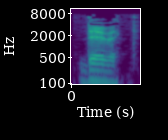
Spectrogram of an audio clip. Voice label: 9 Croatian

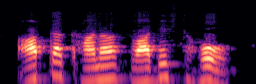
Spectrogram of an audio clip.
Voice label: bon appetit, hindi

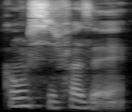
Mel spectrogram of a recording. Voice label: happy new year shanghainese; 恭喜发财; Chinese (Shanghainese)

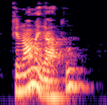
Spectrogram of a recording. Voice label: name, Venetian; Che nòme gatu?

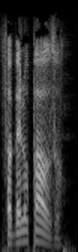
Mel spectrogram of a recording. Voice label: long time no see, occitan

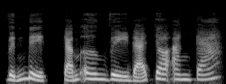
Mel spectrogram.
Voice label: so long, Vietnamese

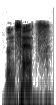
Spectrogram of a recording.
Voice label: where from, occitan

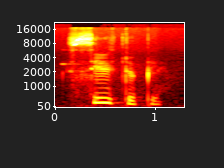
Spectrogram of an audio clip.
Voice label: please, Lingala

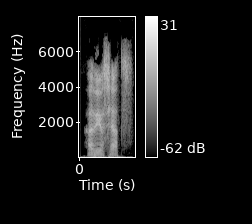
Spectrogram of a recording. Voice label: goodbye, occitan

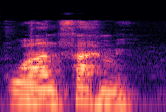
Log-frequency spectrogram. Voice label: understand, somali

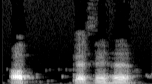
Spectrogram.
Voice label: how are you, hindi

